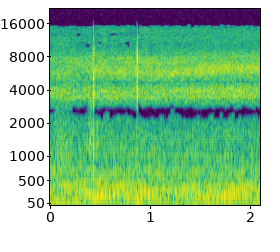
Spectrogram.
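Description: Steady low background hum, with two faint clicks in the first second.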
